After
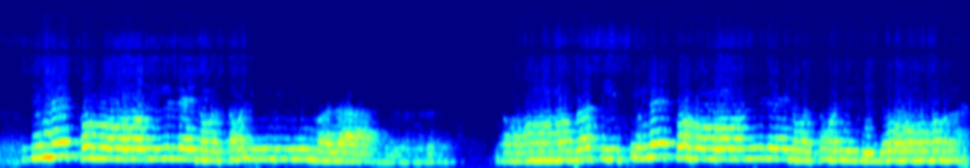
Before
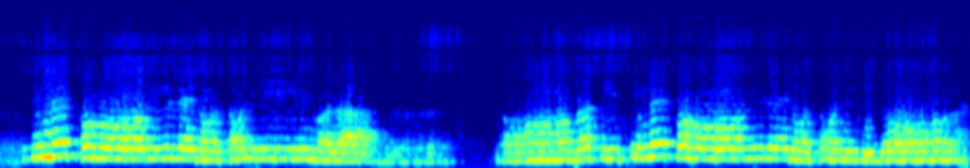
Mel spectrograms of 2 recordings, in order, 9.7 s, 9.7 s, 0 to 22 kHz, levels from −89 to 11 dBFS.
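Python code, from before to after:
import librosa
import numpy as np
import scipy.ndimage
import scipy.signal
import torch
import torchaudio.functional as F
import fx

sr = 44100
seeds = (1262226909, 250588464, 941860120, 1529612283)

y = fx.lowpass(x, sr, hz=1200.0, slope=12, at=(2.52, 5.11), fade=0.02)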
